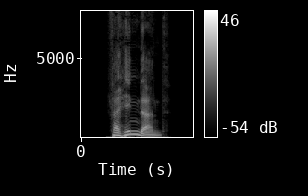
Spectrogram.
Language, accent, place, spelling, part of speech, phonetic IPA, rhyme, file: German, Germany, Berlin, verhindernd, verb, [fɛɐ̯ˈhɪndɐnt], -ɪndɐnt, De-verhindernd.ogg
- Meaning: present participle of verhindern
